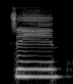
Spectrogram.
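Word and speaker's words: 斤: 기초 단계에서 배우는 한자인데 찐 찐이라고 발음하여 근 그러니까 무게를 세는 단위에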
